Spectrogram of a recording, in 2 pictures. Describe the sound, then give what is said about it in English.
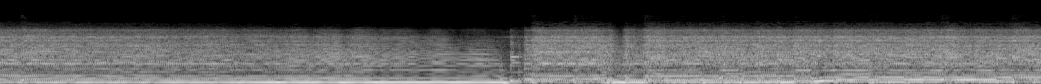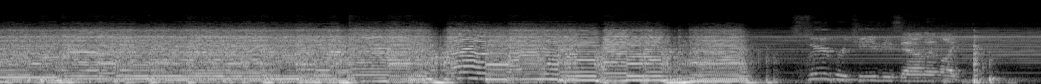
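A heavily distorted electric guitar through a Vox Pathfinder 15R amp with the drive turned all the way up roars with a harsh, buzzy fuzz, sustained chords ringing loud before trailing off near the end, with a brief voice breaking in at the tail. “You can hear how much buzz it has right off the bat when you turn the drive all the way up.”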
